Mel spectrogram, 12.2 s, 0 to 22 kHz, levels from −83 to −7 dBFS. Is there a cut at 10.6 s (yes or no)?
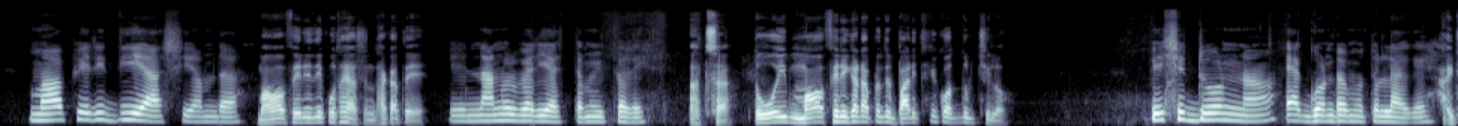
yes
